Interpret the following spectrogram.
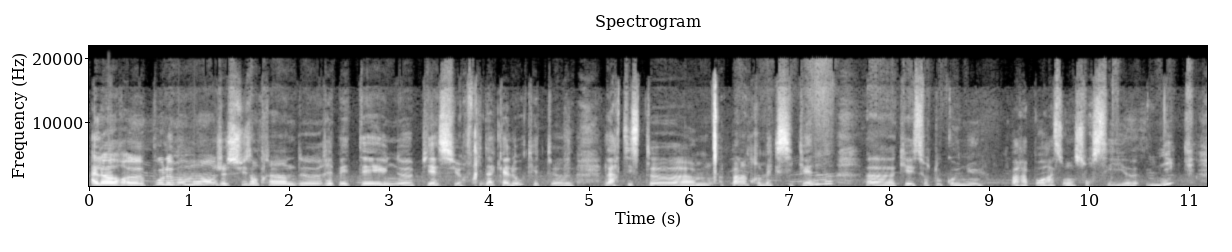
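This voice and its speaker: Brief: woman from Cameroon, actress-singer guest, warm mellow tone, lively casual chat with fillers. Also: medium pitch, normal speed, slight background noise. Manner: lively, frequent fillers and "tu vois".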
